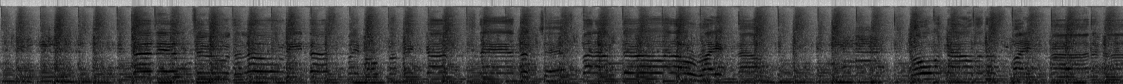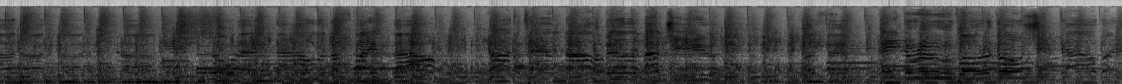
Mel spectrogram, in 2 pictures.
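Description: A rock song plays steadily throughout, with driving drums and layered guitars and vocals forming a dense, loud full-band sound that never drops out, and no speech over it.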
